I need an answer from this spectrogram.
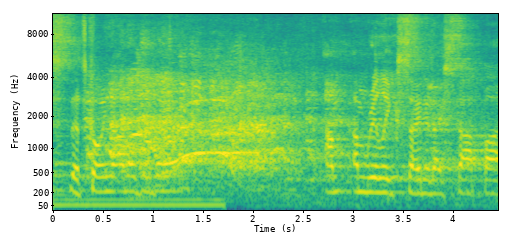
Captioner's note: audience laughter and cheers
